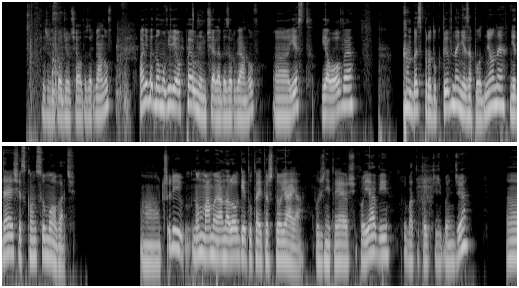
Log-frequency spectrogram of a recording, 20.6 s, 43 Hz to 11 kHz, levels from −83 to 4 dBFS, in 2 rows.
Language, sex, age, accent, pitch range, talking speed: Polish, male, 20-39, native, 115-145 Hz, 115 wpm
